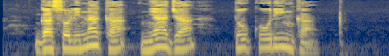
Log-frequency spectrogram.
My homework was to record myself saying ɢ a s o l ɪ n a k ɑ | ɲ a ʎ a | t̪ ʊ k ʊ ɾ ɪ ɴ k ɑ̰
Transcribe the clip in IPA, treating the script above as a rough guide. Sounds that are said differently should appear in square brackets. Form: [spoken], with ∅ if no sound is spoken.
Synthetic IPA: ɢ a s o l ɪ n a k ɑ | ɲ a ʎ a | t̪ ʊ k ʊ ɾ ɪ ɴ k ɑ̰

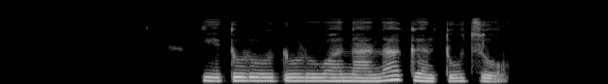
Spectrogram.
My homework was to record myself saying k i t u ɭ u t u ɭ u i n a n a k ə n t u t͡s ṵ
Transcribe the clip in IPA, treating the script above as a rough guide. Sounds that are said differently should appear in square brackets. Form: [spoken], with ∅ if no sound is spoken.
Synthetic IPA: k i t u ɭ u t u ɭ u [a] n a n a k ə n t u t͡s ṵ

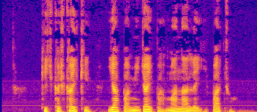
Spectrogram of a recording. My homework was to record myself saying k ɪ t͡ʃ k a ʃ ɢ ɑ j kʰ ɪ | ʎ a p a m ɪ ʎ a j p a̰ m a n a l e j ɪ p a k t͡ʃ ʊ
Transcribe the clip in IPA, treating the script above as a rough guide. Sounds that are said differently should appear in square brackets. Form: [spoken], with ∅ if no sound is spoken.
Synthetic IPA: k ɪ t͡ʃ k a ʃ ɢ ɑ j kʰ ɪ | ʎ a p a m ɪ ʎ a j p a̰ m a n a l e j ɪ p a [∅] t͡ʃ ʊ

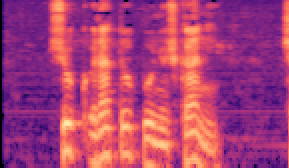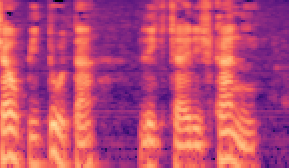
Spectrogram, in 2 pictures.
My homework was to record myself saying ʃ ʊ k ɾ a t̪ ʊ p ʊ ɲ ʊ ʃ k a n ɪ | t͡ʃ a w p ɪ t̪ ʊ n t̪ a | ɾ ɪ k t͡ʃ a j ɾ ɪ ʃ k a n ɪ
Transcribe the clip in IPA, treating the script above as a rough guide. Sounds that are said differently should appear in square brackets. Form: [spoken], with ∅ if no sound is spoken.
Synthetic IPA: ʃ ʊ k ɾ a t̪ ʊ p ʊ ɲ ʊ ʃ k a n ɪ | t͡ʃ a w p ɪ t̪ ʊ [∅] t̪ a | [l] ɪ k t͡ʃ a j ɾ ɪ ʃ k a n ɪ

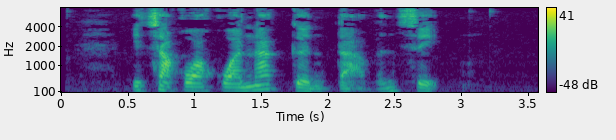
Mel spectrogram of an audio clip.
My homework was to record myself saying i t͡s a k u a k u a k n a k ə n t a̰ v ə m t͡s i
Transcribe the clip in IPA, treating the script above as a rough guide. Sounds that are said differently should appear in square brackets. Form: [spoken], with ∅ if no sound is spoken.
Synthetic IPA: i t͡s a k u a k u a [∅] n a k ə n t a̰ v ə [n] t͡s i

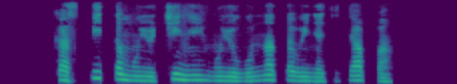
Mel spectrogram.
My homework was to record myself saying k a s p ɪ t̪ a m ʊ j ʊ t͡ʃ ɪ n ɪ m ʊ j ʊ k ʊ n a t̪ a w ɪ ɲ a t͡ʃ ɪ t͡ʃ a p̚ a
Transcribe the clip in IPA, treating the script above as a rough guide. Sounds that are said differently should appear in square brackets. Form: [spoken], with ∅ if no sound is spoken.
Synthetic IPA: k a s p ɪ t̪ a m ʊ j ʊ t͡ʃ ɪ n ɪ m ʊ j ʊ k ʊ n a t̪ a w ɪ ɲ a t͡ʃ ɪ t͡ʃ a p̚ a

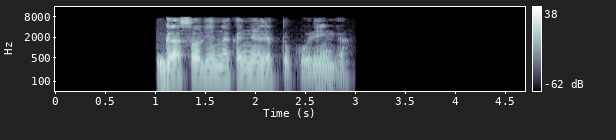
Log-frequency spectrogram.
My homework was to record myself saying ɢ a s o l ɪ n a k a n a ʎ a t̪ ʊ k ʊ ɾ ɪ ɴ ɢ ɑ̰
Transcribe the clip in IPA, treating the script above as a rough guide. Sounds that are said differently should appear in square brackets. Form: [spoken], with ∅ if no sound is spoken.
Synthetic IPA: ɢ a s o l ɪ n a k a [ɲ] a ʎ a t̪ ʊ k ʊ ɾ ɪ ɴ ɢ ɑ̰

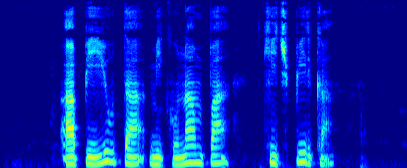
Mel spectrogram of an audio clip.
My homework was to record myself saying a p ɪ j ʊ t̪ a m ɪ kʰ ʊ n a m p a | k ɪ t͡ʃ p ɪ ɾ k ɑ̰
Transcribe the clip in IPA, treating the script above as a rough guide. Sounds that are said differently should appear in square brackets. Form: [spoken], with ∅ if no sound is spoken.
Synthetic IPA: a p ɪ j ʊ t̪ a m ɪ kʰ ʊ n a m p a | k ɪ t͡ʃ p ɪ ɾ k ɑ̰

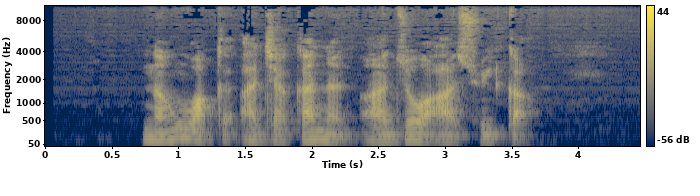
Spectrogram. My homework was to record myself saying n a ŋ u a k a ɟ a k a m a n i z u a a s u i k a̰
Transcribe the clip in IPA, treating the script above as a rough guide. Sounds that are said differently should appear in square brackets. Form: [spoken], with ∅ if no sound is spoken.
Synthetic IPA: n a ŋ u a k a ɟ a k a [n] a n [a] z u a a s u i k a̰

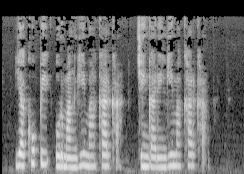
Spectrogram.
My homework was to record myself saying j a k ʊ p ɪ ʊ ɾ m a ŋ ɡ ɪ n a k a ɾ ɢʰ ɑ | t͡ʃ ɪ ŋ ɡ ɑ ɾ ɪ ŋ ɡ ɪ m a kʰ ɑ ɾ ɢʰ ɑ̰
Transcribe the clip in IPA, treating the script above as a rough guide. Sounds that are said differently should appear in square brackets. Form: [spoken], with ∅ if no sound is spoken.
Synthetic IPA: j a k ʊ p ɪ ʊ ɾ m a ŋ ɡ ɪ [m] a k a ɾ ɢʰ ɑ | t͡ʃ ɪ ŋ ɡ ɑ ɾ ɪ ŋ ɡ ɪ m a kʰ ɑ ɾ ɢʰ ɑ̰

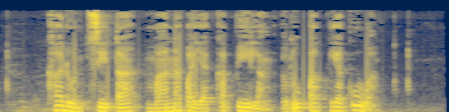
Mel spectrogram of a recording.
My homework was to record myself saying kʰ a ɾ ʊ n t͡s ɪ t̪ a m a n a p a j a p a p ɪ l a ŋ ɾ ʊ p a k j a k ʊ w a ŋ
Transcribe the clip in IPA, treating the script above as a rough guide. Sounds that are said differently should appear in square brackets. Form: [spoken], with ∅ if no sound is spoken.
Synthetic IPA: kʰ a ɾ ʊ n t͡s ɪ t̪ a m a n a p a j a [k] a p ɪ l a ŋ ɾ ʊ p a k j a k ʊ w a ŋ

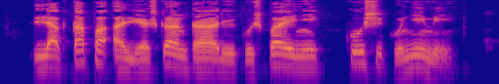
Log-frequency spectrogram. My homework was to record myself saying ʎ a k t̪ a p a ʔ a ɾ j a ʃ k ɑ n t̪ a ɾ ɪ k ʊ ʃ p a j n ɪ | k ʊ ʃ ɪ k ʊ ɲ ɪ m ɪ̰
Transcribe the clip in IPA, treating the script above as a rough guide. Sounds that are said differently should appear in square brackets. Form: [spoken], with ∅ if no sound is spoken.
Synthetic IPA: ʎ a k t̪ a p a ʔ a [ʎ] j a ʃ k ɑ n t̪ a ɾ ɪ k ʊ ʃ p a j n ɪ | k ʊ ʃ ɪ k ʊ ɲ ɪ m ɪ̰

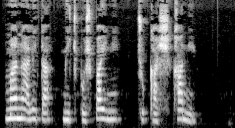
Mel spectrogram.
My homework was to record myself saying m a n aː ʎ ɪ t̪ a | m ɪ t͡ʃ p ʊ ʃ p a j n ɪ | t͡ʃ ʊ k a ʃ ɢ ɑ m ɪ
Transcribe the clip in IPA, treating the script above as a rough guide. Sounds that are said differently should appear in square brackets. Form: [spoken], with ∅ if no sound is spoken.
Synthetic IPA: m a n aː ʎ ɪ t̪ a | m ɪ t͡ʃ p ʊ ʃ p a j n ɪ | t͡ʃ ʊ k a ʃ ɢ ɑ [n] ɪ

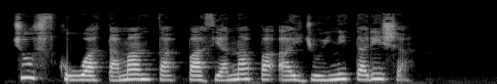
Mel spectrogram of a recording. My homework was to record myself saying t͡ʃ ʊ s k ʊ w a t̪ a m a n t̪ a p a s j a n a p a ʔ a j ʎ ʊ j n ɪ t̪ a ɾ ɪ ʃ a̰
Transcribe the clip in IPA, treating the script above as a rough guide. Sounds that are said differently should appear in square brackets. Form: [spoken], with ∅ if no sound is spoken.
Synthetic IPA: t͡ʃ ʊ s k ʊ w a t̪ a m a n t̪ a p a s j a n a p a ʔ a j ʎ ʊ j n ɪ t̪ a ɾ ɪ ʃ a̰

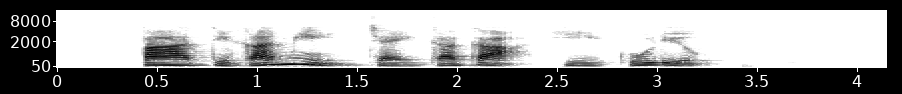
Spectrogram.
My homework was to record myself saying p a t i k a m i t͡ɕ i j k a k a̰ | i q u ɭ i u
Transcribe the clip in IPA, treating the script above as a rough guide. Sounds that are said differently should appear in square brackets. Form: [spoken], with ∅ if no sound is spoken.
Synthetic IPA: p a t i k a m i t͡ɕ [a] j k a k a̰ | i [k] u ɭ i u

